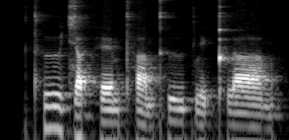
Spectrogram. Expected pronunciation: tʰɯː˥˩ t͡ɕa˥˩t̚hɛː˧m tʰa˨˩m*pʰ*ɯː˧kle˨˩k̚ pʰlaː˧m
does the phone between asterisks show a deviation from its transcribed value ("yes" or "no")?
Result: yes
